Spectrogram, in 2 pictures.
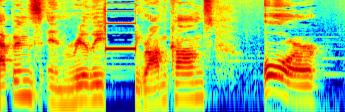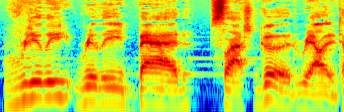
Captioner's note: beep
